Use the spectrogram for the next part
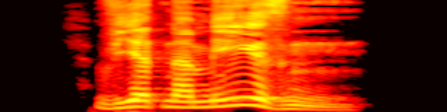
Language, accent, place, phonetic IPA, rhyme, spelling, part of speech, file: German, Germany, Berlin, [vi̯ɛtnaˈmeːzn̩], -eːzn̩, Vietnamesen, noun, De-Vietnamesen.ogg
- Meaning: plural of Vietnamese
